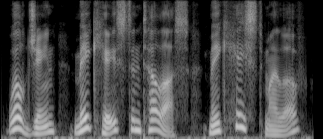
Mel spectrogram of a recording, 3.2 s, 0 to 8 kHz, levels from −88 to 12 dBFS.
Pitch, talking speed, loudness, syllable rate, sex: 160 Hz, 205 wpm, -18 LUFS, 4.9 syllables/s, male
